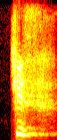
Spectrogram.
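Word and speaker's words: cis: Jadi kalau next time macam rasa nak marah tu gunakan cheese. Ha tapi ingat ejaan dia adalah C I S bukan C H E E S E. Cheese.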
